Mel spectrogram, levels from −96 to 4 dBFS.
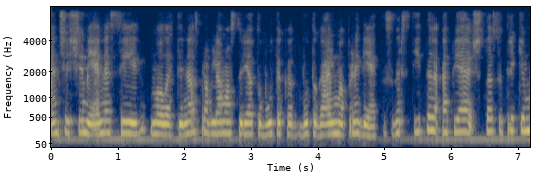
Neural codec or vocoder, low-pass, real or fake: codec, 16 kHz, 16 kbps, FreqCodec, smaller model; 7.2 kHz; fake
